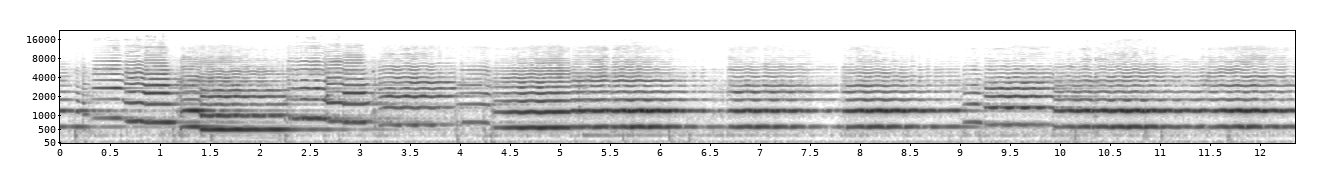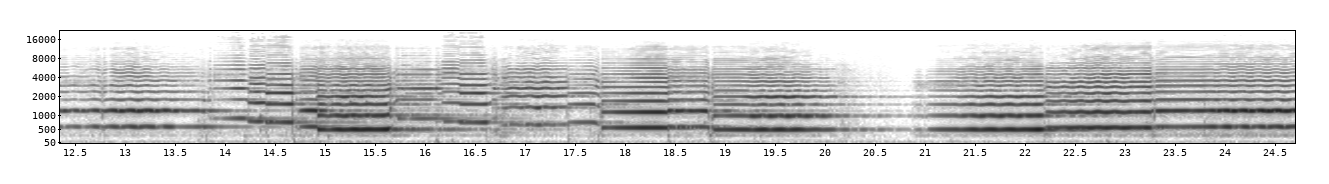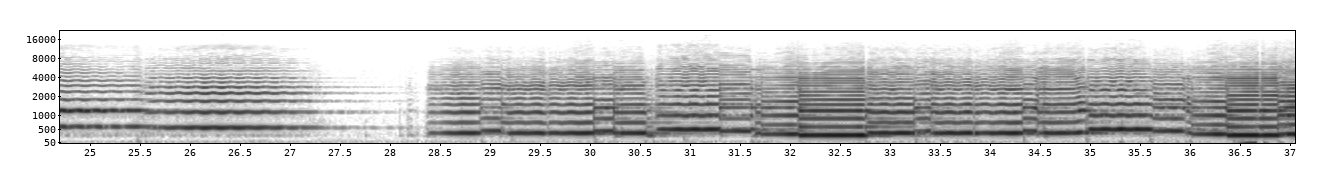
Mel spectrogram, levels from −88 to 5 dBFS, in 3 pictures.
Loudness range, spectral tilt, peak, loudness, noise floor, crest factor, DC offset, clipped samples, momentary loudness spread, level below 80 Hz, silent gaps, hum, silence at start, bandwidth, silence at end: 8 LU; -2.5 dB/octave; -2 dBFS; -16 LUFS; -57 dBFS; 16 dB; under 0.1%; under 0.1%; 13 LU; -60 dBFS; none; none; 0 s; 9.2 kHz; 0 s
